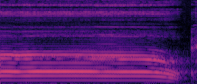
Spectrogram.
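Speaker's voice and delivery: high, stretched-out mock refusal; long exaggerated no; drawn-out mock no. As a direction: pretend to be appalled.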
